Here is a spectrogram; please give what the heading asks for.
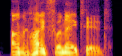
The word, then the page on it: Unhyphenated: British English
